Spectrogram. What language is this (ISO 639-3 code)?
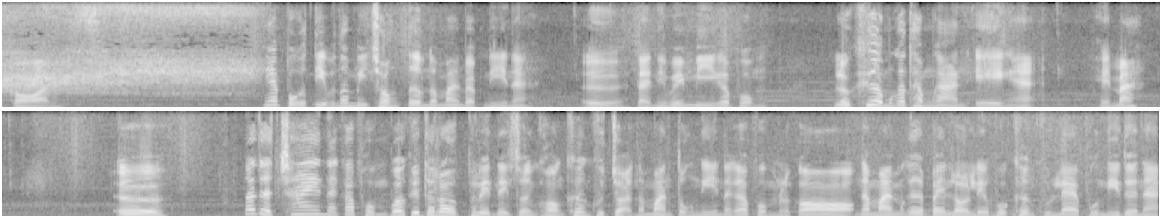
tha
